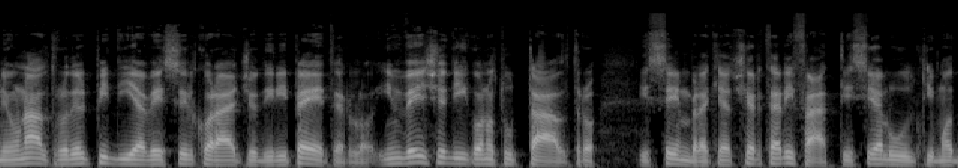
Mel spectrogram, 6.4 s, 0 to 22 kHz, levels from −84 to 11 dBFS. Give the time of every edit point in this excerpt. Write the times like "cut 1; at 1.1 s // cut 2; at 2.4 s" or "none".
cut 1; at 4.3 s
